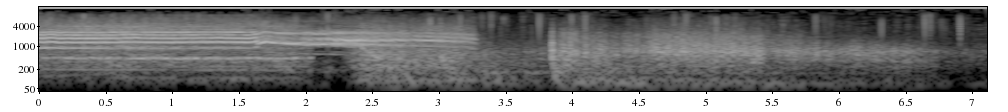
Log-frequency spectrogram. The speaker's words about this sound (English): Something's jamming the tail controls, forcing us down. We're going to crash!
